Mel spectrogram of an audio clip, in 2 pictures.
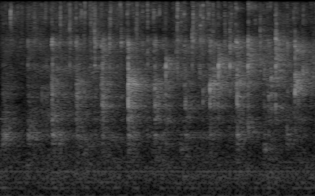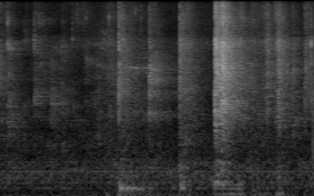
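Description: Water runs and splashes from a tap in a home playroom setting with a three-month-old pitbull puppy, a soft irregular trickle with a few louder splashy bursts near the end.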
